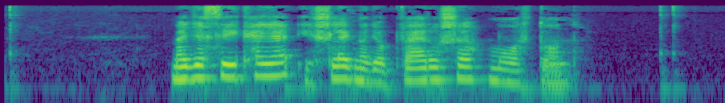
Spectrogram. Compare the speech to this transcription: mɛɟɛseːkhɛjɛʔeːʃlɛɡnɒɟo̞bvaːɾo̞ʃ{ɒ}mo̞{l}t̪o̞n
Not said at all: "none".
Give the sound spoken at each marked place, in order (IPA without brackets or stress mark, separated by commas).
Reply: ɒ, r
